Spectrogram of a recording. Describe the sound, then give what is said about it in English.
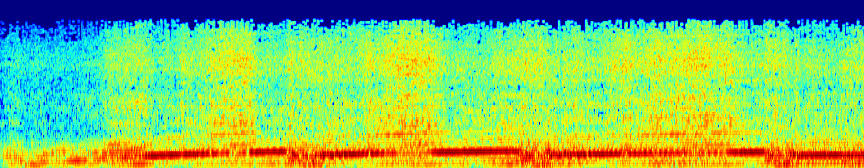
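Race car engines rev at the trackside in a loud sustained drone whose pitch climbs repeatedly, dipping briefly at a few shifts before rising again. “let's go trackside and see how we're sounding.”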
